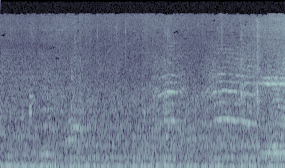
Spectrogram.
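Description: A cat meowing faintly in the background, a few short calls that rise and fall in pitch, over a steady low hum.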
